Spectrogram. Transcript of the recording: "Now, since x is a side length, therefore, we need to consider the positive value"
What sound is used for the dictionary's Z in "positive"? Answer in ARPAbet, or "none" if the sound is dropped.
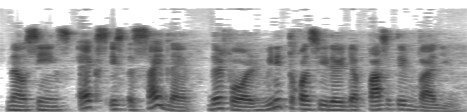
S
